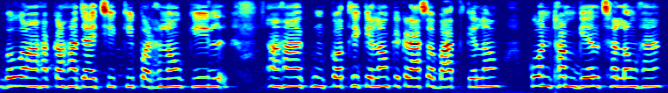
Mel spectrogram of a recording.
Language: Maithili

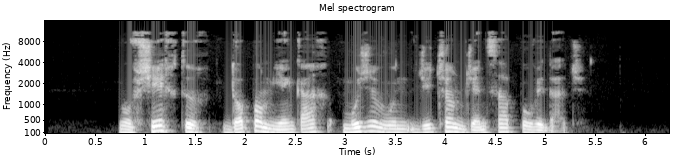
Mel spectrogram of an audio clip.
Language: Upper Sorbian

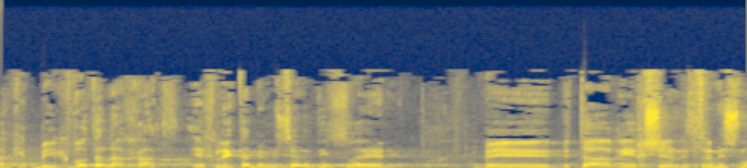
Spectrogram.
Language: Hebrew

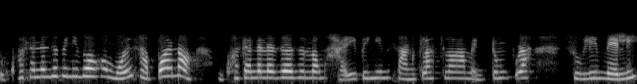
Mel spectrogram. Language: Assamese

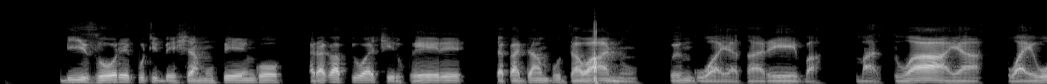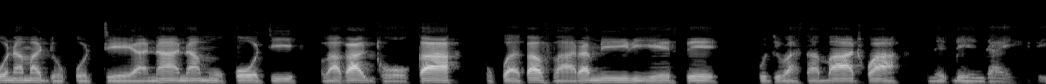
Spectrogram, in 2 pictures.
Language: Ndau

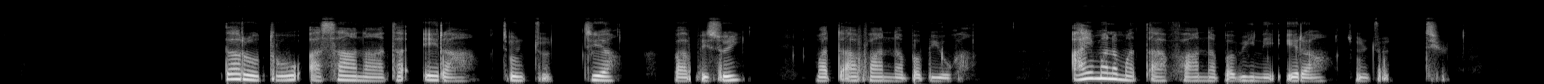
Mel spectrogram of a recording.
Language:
Wolaytta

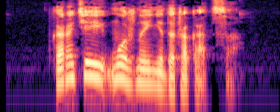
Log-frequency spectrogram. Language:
Belarusian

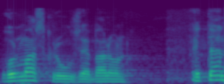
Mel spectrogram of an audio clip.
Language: Estonian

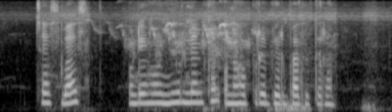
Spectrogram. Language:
Santali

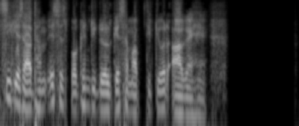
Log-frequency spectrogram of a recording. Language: Hindi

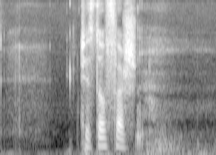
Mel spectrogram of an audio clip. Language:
Norwegian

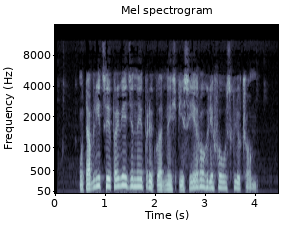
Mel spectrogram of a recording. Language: Belarusian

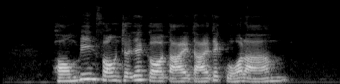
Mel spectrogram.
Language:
Cantonese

